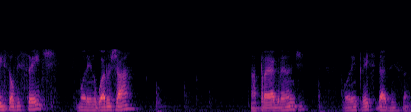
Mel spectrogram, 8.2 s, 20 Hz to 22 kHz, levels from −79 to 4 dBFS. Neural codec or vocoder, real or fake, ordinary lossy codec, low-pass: none; real; MP3, 24 kbps; 3.6 kHz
